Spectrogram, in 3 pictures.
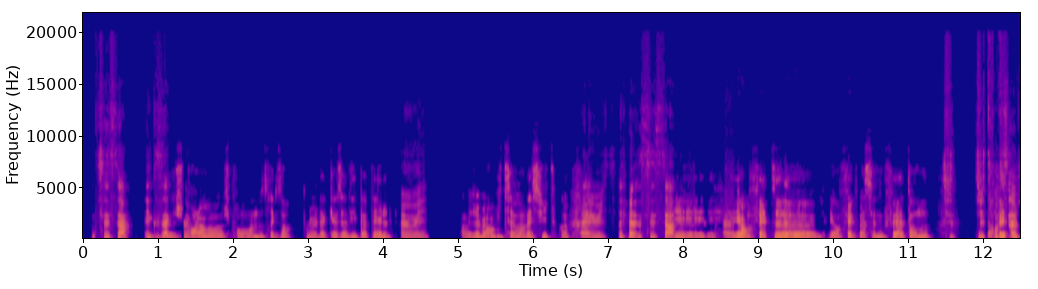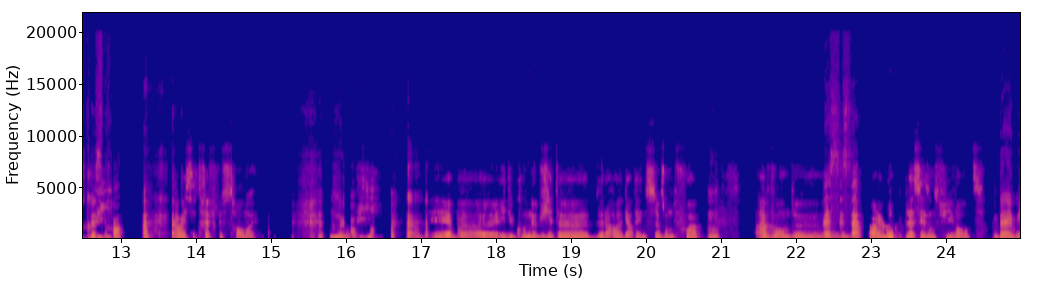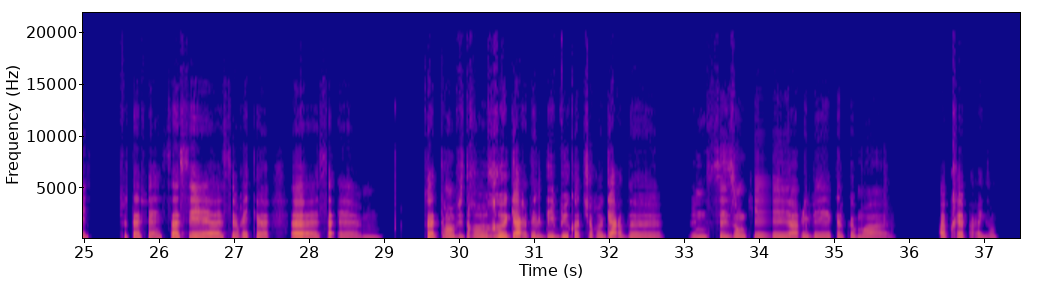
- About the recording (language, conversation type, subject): French, podcast, Qu’est-ce qui rend une série addictive à tes yeux ?
- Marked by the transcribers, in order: chuckle; tapping; laugh; chuckle; other background noise; tongue click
